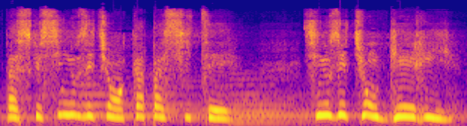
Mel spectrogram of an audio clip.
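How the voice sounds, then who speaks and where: A woman's voice: high-pitched, normal speed, a little mellow, faint music behind. A woman preacher giving an informal sermon in a conversational, emphatic way, repeating key phrases.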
